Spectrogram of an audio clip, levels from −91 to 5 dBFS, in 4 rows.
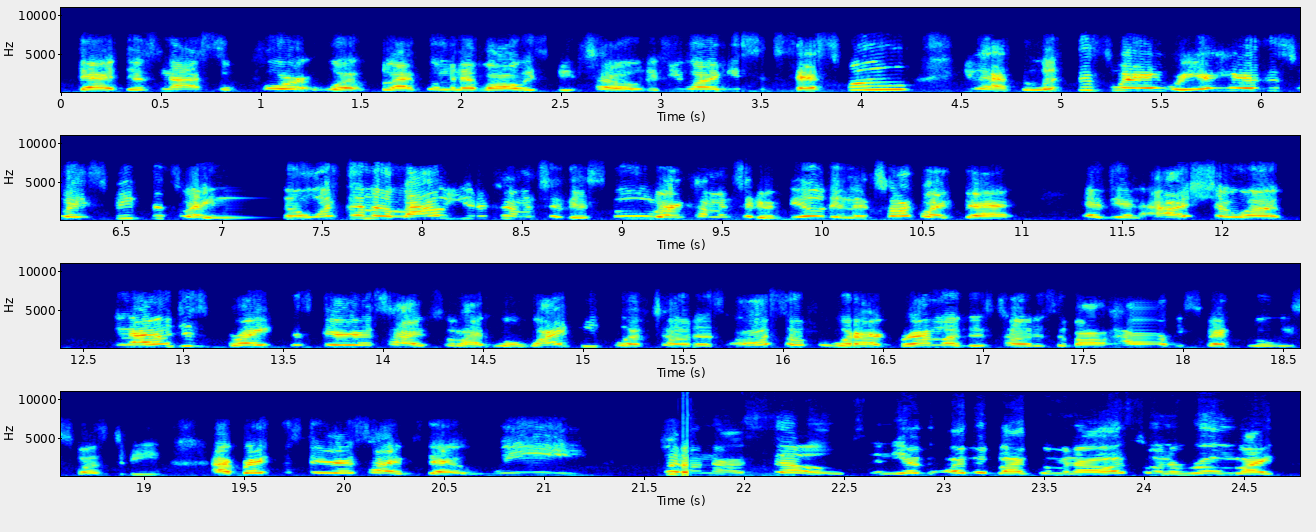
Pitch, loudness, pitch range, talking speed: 275 Hz, -27 LUFS, 235-330 Hz, 260 wpm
